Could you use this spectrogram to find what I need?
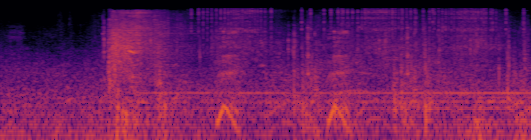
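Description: A rope reels in with a whirring hum.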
